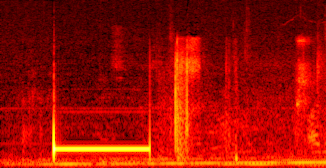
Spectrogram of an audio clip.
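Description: A single steady telephone tone sounds while a call is being dialled. It holds one even pitch for about a second and then cuts off, followed by a few faint rustles.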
